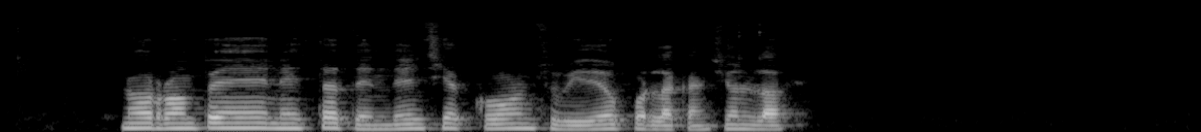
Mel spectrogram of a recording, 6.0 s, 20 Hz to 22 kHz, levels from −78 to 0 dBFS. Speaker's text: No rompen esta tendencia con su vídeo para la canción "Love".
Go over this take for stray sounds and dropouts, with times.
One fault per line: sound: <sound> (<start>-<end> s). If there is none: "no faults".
no faults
